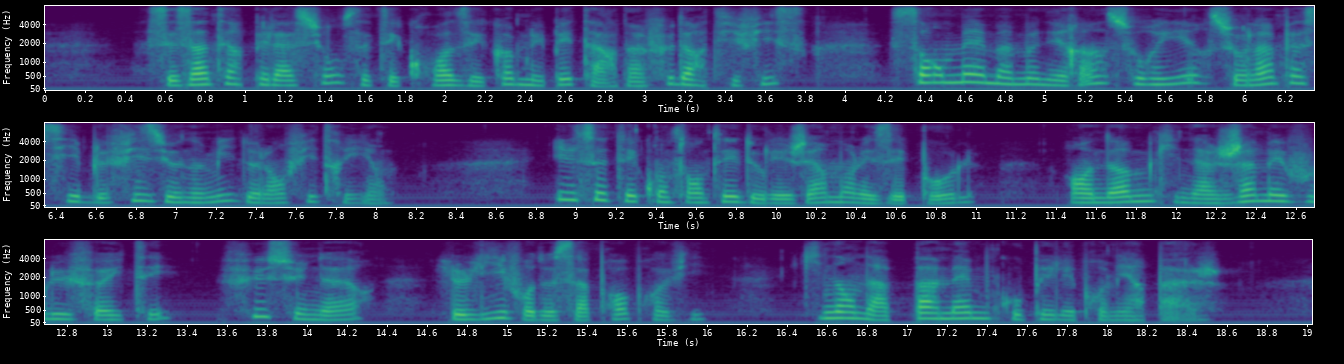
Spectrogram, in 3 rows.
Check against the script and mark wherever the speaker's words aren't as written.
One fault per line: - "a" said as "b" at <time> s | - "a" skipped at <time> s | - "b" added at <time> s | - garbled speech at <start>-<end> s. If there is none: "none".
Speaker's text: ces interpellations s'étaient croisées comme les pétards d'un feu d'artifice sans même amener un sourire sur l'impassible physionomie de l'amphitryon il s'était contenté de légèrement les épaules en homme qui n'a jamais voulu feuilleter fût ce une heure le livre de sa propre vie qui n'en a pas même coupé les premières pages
none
